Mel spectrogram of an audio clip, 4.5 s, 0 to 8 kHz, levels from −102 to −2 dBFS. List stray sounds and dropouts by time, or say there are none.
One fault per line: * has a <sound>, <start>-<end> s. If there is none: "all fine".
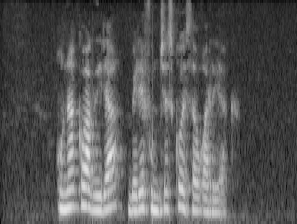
all fine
